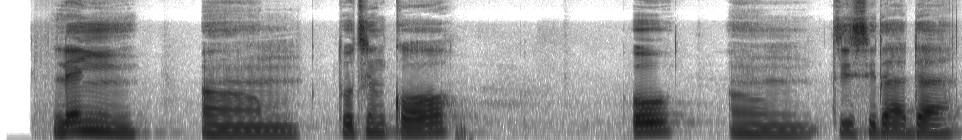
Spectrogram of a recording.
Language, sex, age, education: Yoruba, male, 15-29, tertiary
